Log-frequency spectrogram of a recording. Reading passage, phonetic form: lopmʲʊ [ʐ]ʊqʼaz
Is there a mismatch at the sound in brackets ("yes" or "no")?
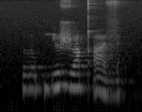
no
